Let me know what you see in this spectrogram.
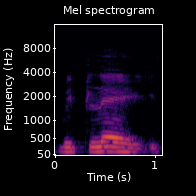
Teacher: The play contains longer and louder pronunciation, also higher in pitch compared to re.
